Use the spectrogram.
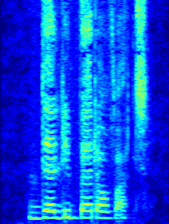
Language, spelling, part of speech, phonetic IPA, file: Polish, deliberować, verb, [ˌdɛlʲibɛˈrɔvat͡ɕ], Pl-deliberować.ogg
